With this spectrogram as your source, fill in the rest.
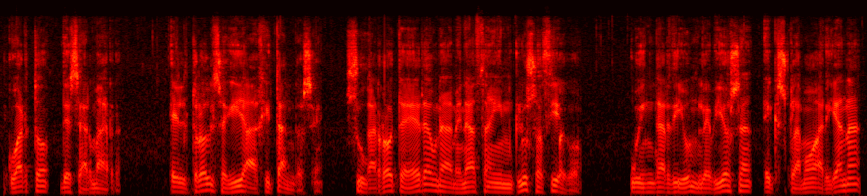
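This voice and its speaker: A man narrating a story in a steady, measured reading style. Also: sits low. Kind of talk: scripted fanfic narration.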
